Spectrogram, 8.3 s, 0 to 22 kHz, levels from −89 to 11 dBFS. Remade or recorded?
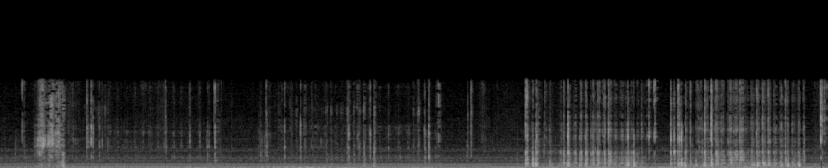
recorded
